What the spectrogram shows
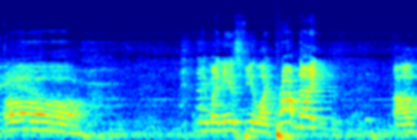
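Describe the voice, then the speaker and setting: A man doing an open-mic stand-up set with a deadpan, offhand delivery on a bar stage. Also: sits high, very slow, soft background music. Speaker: stand-up comedian. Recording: echoey bar room from far off.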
